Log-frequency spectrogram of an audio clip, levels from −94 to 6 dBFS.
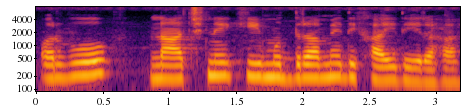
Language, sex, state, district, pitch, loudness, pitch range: Hindi, female, Madhya Pradesh, Katni, 185 Hz, -16 LUFS, 175-205 Hz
